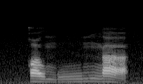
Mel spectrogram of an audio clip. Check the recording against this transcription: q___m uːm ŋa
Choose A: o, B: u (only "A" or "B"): A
